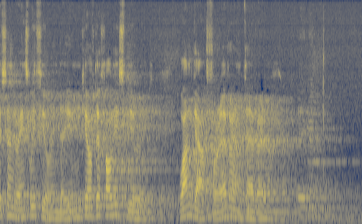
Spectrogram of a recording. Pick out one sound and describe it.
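A man sings a chant through a microphone in a large echoing hall.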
